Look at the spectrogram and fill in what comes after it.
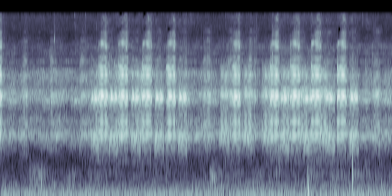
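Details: Field frogs, a pair clasped together while calling; a quieter opening second gives way to a steady series of rapid, raspy, nasal croaks, roughly three to four per second, with a couple of faint low knocks in the background.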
